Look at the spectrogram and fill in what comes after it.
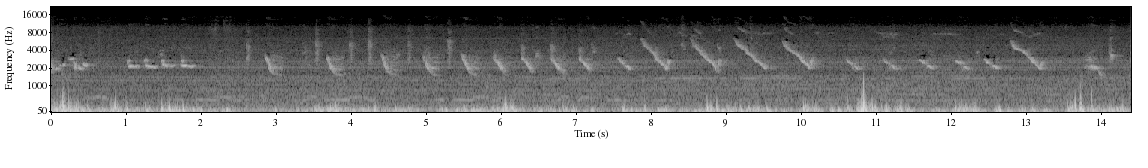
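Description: Songbirds singing: a few short chirps, then a long run of quick whistled notes that each slur downward, repeating about twice a second. An irregular low rumble runs underneath.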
